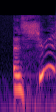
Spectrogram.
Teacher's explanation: Remember to pronounce the as in as soon as with the schwa.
